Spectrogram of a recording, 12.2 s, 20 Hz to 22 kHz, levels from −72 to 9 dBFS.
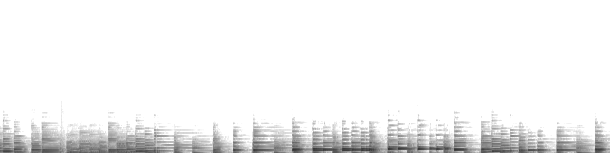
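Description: A burst of packet loss at 1.22 to 1.34 s replaces about 110 ms with a continuation of the preceding sound that fades away, and the audio resumes further on with that stretch missing. Short concealed packet loss occurs at 3.12, 7.28 and 10.62 s, where gaps of roughly 20 to 40 ms were filled by extending the last sound and blending back, heard as brief smears or wobbles. At 8.42 to 8.60 s a fading held continuation covers about 170 ms with no silence, and the audio picks up later; this is likely a long network dropout that the receiver concealed. Throughout, the audio carries nothing above 8 kHz, which fits a G.722 call codec on a WebRTC path.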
